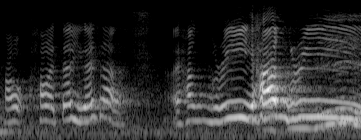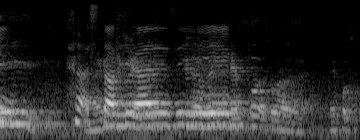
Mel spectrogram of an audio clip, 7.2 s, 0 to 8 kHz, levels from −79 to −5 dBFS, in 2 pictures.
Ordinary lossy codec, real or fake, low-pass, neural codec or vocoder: none; real; 7.2 kHz; none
